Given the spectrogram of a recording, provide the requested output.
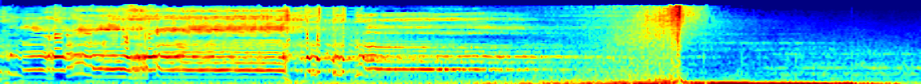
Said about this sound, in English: And all I could do was scream.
